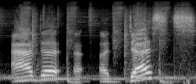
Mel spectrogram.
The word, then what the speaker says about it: adexptt: So this is Keener Recordings Radio with Adest's debut. I really had to correct myself there because I keep forgetting how to say his name because, well, it just doesn't look anything like that.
